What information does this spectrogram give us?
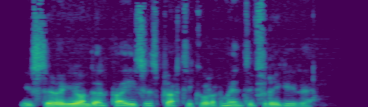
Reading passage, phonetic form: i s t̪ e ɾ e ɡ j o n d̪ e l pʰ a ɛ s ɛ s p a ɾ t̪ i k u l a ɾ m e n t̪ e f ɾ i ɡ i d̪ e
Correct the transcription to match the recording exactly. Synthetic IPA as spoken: i s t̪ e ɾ e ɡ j o n d̪ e l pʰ a i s ɛ s p a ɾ t̪ i k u l a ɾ m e n t̪ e f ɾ i ɡ i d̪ e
